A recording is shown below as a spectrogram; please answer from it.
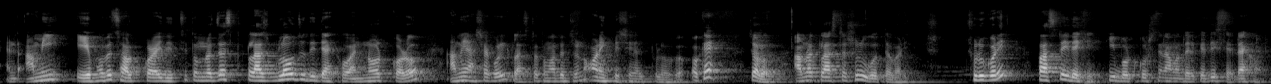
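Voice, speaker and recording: A woman's voice: low voice, animated, fast. A woman teaching an exam-prep grammar lesson. She explains it step by step and keeps asking the class questions. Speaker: English teacher. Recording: echoey room.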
